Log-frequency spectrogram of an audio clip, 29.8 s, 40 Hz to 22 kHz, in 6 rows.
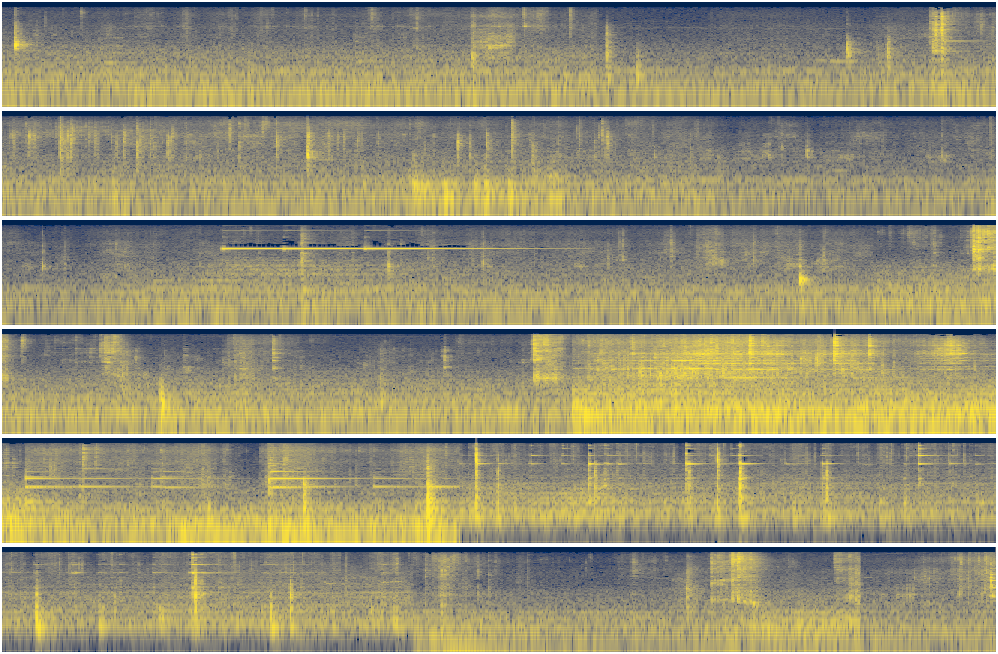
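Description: A silicone spatula stirring butter into melted sugar in a pot for caramel, scraping and lightly clinking against the pot. About 18 seconds in comes a louder noisy rush, followed by a few short beeps.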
